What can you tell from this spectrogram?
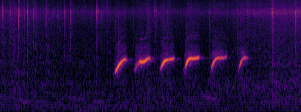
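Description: A person whistling six short rising notes in quick succession, about two a second, a whistle call to bring homing pigeons down into the loft.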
